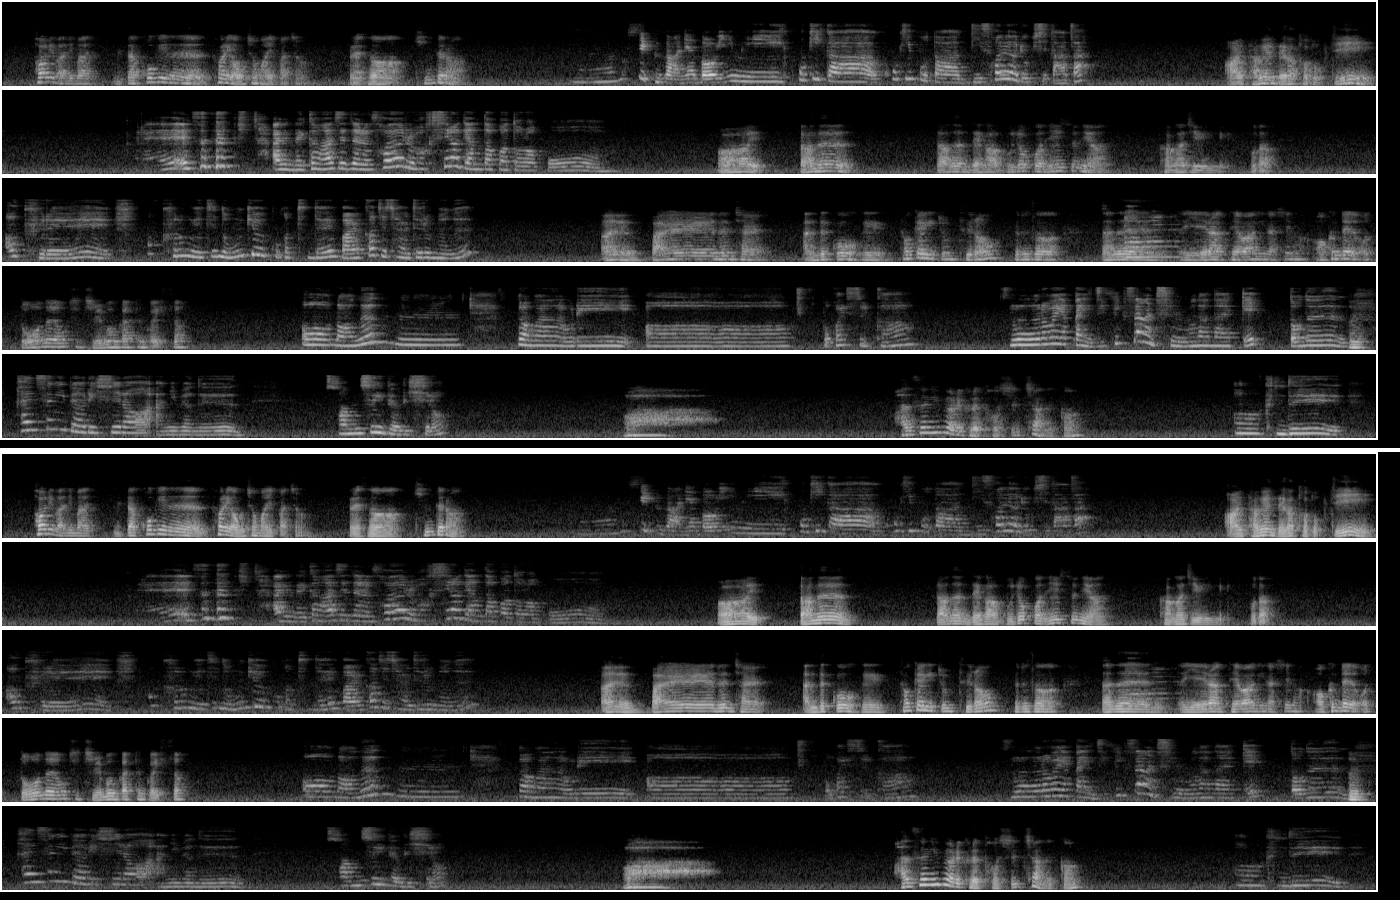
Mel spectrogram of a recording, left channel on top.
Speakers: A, on the right (about 15°); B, on the left (about 40°).
A: 털이 많이 마, 일단 코기는 털이 엄청 많이 빠져. 그래서 힘들어.
B: 아, 혹시 그거 아니야? 너 이미 코기가 코기보다 네 서열이 혹시 낮아?
A: 아, 당연히 내가 더 높지.
B: 그래? <laughs> 아 근데 강아지들은 서열을 확실하게 한다고 하더라고.
A: 아, 나는, 나는 내가 무조건 1순위야. 강아지보다.
B: 아 그래? 아 그럼 왠지 너무 귀여울 것 같은데 말까지 잘 들으면은?
A: 아유, 말은 잘 안 듣고, 그, 성격이 좀 들어? 그래서 나는
B: 아,
A: 얘랑 대화하기가 싫어. 어, 근데 어, 너는 혹시 질문 같은 거 있어?
B: 어 나는 음 그러면 우리 어 뭐가 있을까? 그러면 약간 이제 식상한 질문 하나 할게. 너는
A: 응.
B: 환승이별이 싫어? 아니면은 잠수이별이 싫어?
A: 와, 환승 이별이 그래 더 싫지 않을까?
B: 아 근데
